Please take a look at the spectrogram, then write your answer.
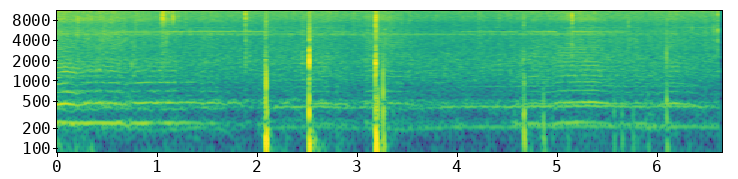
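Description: Bees buzz faintly during a honey harvest, a thin steady drone with a few sharp close knocks and clicks scattered through it, and no voices.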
